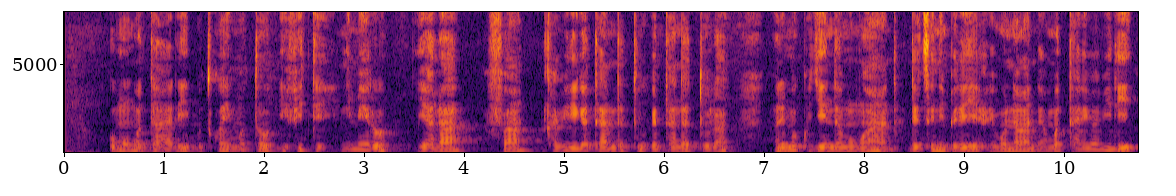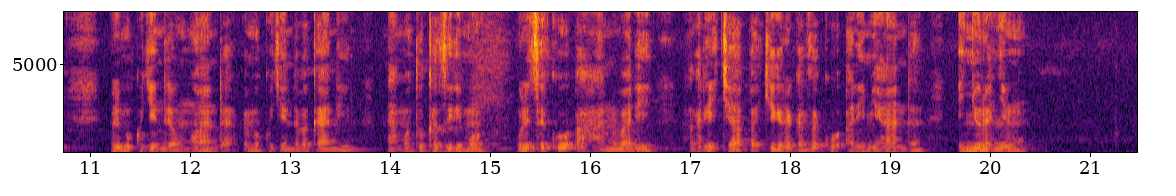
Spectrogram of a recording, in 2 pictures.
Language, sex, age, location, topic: Kinyarwanda, male, 36-49, Nyagatare, finance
